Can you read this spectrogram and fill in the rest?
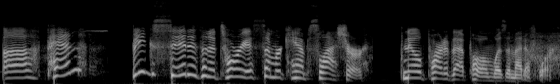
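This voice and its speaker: High, lively, quippy game heroine. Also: female voice, moderate pace, dry recording, faint music behind. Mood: wary, exasperated. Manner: chatty, sarcastic, expressive. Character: young, perky, quippy female camp leader, wryly exasperated. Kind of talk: video game character voice lines.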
